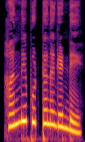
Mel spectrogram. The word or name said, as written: ಹಂದಿಪುಟ್ಟನಗೆಡ್ಡೆ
